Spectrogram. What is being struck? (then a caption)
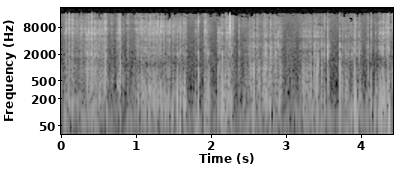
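Rattan and mosaic coaster. A round rattan and mosaic coaster is held up while its rattan rim is scratched with long metal nail tips. The result is a dense, continuous scratchy rasp with rapid bursts of texture and a fuller low rumble beneath, with no ring after each stroke.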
